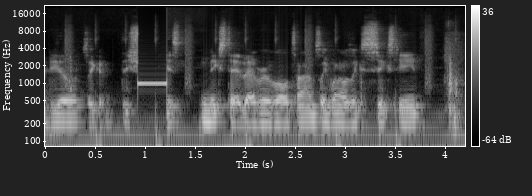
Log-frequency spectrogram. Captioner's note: beep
